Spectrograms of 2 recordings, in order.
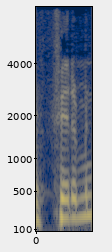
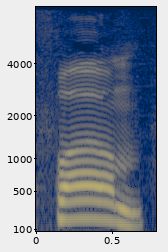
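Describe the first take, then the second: First: फिर्म with an i before r; wrong spelling pronunciation. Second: फर्म with an uh vowel; correct pronunciation. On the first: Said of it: "इसे फिर्म नहीं पढ़ेंगे". (फिर्म में इ की आवाज़) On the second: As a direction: draw out फर्म as furm. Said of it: "आई को इसने अ बना दिया". (फर्म में अ की आवाज़) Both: Shown as a demonstration.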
